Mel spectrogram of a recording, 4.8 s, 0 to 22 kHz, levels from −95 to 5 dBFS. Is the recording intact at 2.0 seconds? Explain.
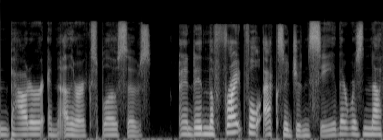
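No, 2.0 seconds falls inside a wrong sample rate stretch running from about 1.77 to 3.80 s. The samples are played back slower than they were captured, with no conversion, so speed and pitch drop together by the same ratio. That's a speed of 0.919 and a pitch drop of about 1.47 semitones, which fits 48 kHz material played at 44.1 kHz. The speech there sounds a touch lower and more sluggish.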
